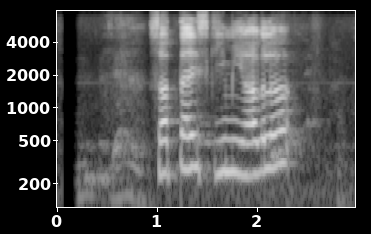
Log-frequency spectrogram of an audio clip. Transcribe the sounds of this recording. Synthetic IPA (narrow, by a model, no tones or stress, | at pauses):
sʌt̪ːajskimiʌɡlo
